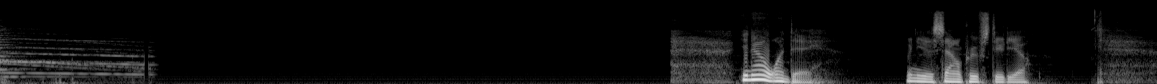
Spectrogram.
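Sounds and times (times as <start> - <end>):
L.A. City Fire engine siren passing outside: 0.0 - 1.6
speech: 7.4 - 8.3, 9.1 - 10.4.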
